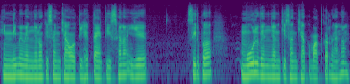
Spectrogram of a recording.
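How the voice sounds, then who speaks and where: A male tutor talks through quiz answers in an even, level voice that barely rises or falls. He keeps checking in with the listener after each point. The sound is close and dry, with no room echo. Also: on the high side, normal speed, clear, resonant tone. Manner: repeats "ठीक है" and "है ना" often. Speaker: teacher.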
